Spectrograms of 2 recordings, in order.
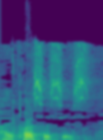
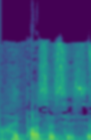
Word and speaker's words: hypothesis: hypothesis 이음절의 형태가 있어서 hypothesis 이렇게 발음해야 돼요.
